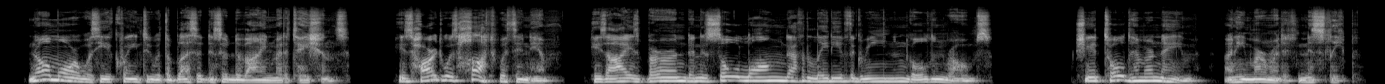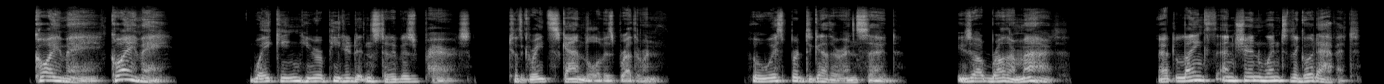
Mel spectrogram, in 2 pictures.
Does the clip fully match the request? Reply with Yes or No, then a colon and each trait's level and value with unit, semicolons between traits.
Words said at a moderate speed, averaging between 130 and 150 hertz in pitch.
Yes: average, 175 wpm; low, 135 Hz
